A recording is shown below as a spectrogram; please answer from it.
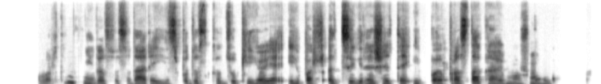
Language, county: Lithuanian, Šiauliai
